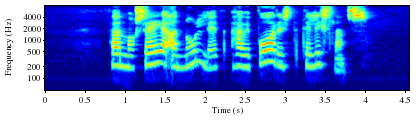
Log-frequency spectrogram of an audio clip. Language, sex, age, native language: Icelandic, female, 50-59, Icelandic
